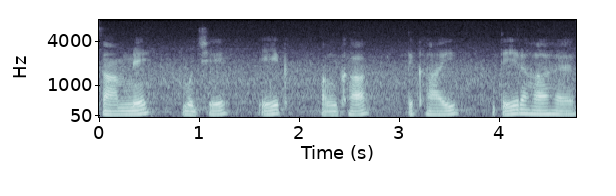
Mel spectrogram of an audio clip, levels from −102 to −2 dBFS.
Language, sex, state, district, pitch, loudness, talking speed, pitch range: Hindi, male, Madhya Pradesh, Katni, 105 Hz, -21 LUFS, 100 wpm, 100-115 Hz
